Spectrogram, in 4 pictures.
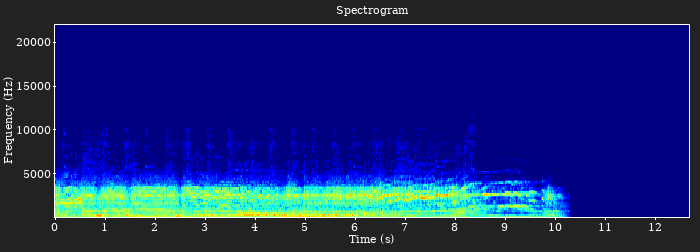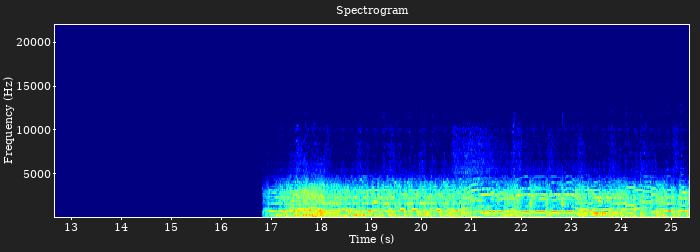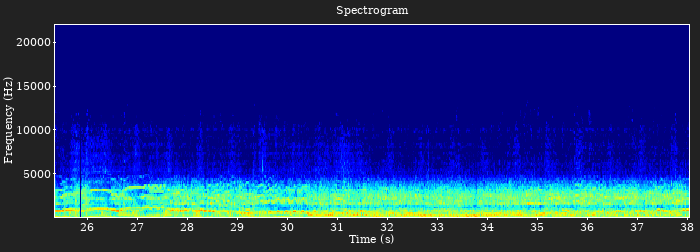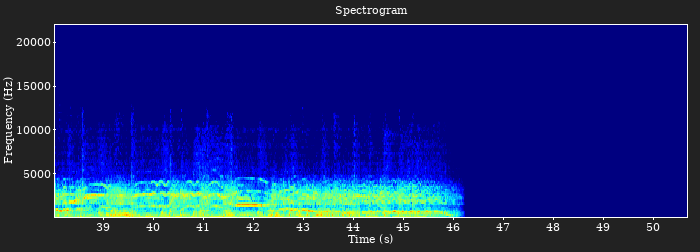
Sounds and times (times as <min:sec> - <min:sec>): Guitar: 0:00.0 - 0:10.3, 0:16.8 - 0:46.2.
